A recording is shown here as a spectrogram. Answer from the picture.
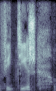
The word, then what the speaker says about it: фетиш: И слово фетиш в английский язык, так же, как и в русский, заимствованы из французского. И ударение должно стоять на последний слог, и никаких оснований для перемещения его на первый нет и быть не может.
